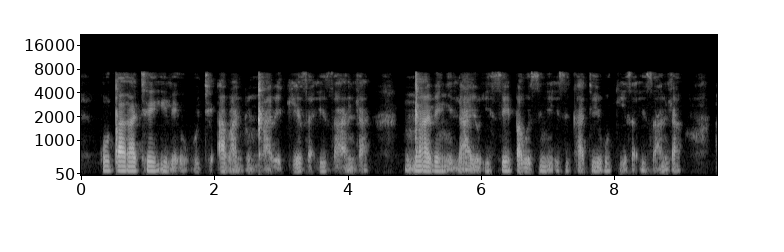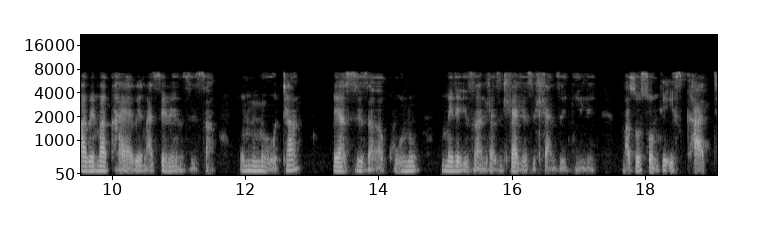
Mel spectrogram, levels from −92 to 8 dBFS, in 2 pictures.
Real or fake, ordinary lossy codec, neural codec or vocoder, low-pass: fake; AAC, 48 kbps; vocoder, 22.05 kHz, 80 mel bands, HiFi-GAN; 7.2 kHz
